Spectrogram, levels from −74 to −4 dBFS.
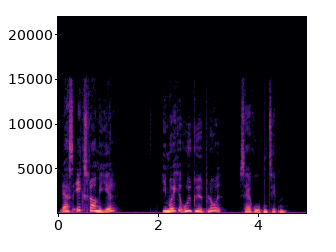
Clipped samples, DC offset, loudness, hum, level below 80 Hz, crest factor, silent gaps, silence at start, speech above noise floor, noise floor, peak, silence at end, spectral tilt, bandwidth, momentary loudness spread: under 0.1%; under 0.1%; -22 LUFS; none; -48 dBFS; 16 dB; none; 0.05 s; 27 dB; -48 dBFS; -8 dBFS; 0.4 s; -5.5 dB/octave; 15.5 kHz; 15 LU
